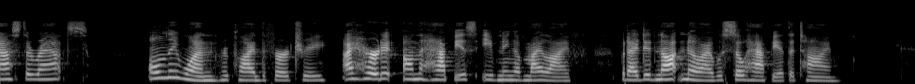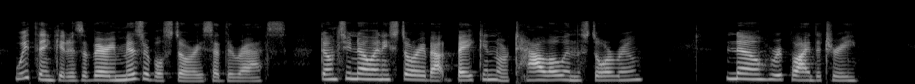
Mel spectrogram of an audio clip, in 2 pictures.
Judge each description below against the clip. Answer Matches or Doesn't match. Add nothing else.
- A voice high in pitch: Matches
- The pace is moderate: Matches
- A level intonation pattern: Doesn't match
